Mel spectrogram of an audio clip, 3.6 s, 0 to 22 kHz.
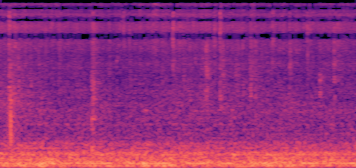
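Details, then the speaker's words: Kenmore 700 Series dryer after lint cleaning and cleaning of the drum wheels and belt tensioner, which cured a loud metallic scraping when spinning. Smooth, steady tumbling rumble with no scrape; normal dryer operation. "Got the dryer back together. As you can see, and here, no more noise. Run smooth."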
